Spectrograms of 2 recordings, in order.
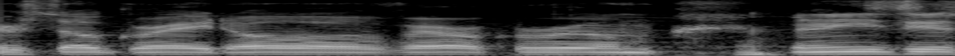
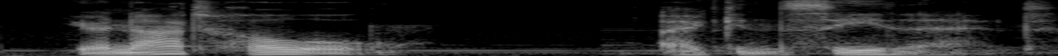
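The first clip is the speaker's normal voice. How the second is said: hushed, private whisper; 3 semitones lower, 3 dB quieter than usual. Voicing a character as the player walks away, whispering so only they hear. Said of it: "he's going to whisper that only you can hear".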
